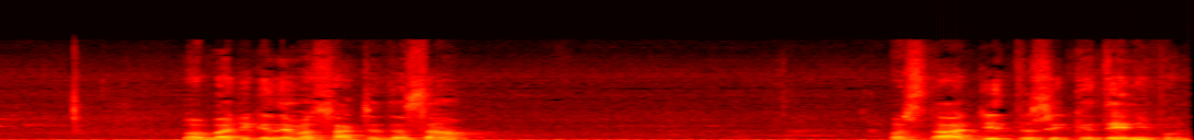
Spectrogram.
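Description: A middle-aged man speaks with emphasis into a microphone, in bursts with pauses.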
